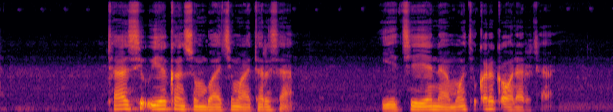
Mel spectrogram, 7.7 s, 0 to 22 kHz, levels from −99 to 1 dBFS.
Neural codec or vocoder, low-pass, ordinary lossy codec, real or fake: none; none; none; real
